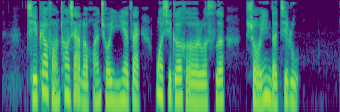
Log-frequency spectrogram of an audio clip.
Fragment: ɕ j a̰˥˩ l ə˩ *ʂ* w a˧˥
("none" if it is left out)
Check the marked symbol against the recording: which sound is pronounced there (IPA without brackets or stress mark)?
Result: x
